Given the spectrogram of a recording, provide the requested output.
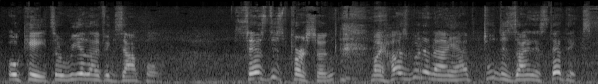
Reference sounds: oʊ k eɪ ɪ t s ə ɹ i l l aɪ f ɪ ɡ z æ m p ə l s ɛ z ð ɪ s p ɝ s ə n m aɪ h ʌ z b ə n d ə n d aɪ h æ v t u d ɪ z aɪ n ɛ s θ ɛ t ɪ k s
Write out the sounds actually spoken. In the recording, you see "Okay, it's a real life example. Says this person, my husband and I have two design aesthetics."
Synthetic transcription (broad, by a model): oʊ k eɪ ɪ t s ə ɹ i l l aɪ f ɪ ɡ z æ m p ə l s ɛ z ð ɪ s p ɝ s ə n m aɪ h ʌ z b ə n d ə n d aɪ h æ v t u d ɪ z aɪ n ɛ s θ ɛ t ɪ k s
